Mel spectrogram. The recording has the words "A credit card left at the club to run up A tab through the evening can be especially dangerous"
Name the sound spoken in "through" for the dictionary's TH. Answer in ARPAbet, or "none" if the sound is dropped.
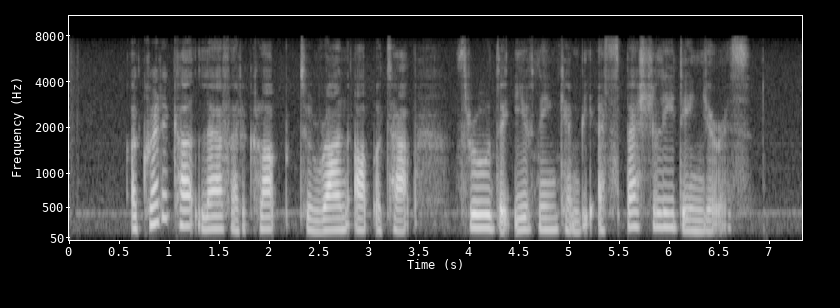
TH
